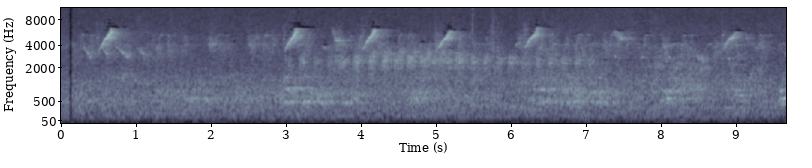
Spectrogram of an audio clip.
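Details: Olive-backed sunbird (Cinnyris jugularis) near a home on 23 March 2021, late afternoon; sharp, high upslurred notes given at uneven intervals, about seven in ten seconds, over a steady background hiss.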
